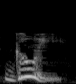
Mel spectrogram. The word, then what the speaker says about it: GUI: GUI stands for Graphical User Interface and is pronounced GUI.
